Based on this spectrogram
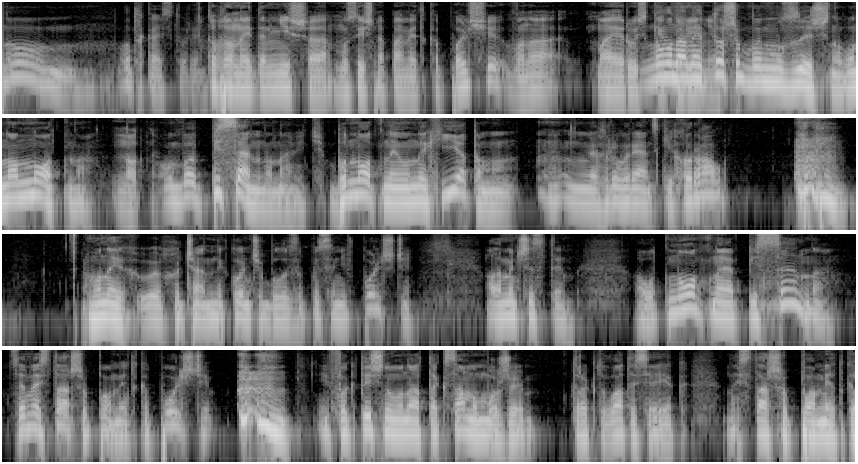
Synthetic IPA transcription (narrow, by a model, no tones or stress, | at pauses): nu | ɔt̪ːɐ̥kɑist̪ɔɾʲijɐtɔp̚t̪ɔnɐjd̪ɐwnʲiʃɐmʊzɪt͡ʃnɐpɑmʲjɐt̪kɐpɔlʲʃt͡ʃiʋɔnɑ̰ | mɑjɛɾusʲnʲuʋɔnɑneɔʃɔbɪmʊzɪt͡ʃnɐʋɔnɑnɔt̪nɐnɔt̪nɐpʲisɛnːɐnɑ̰ʋʲḭtʲbɔnɔt̪nɐjʊnɪxjɛt̪ɑm | ɦɾɪɦɔɾʲanʲsʲkɪjxɔɾɑlˠ | ʋɔnɪxɔt͡ʃɑnɛkɔnʲt͡ʃɛbʊlˠɪzɐpɪsɐnʲiwpɔlʲʃt͡ʃi | ɐlˠɛmɛnʃɛst̪ɪm | ɐɔt̪nɔt̪nɐpʲisɛnːɐt̪sɛnɐjst̪ɑrʃɐpa̰mʲjɐt̪kɐpɔlʲʃt͡ʃi | ifɐkt̪ɪt͡ʃnɔʋɔnɑt̪ɑksɑmɔmɔʒɛ | t̪ɾɐk̚t̪ʊʋɑt̪ɪsʲɐ̰jɐk | nɐjst̪ɑrʃɐpɑmʲjɐt̪kɐ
